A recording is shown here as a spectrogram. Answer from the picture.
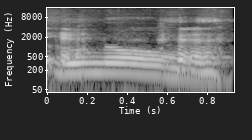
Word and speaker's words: Renault: Renault bacanya. Bacanya Renault tapi Runo.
